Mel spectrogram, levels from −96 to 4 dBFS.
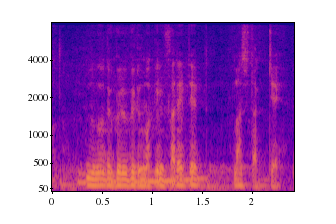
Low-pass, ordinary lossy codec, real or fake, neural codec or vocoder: none; none; fake; codec, 16 kHz, 4 kbps, FunCodec, trained on LibriTTS, 50 frames a second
